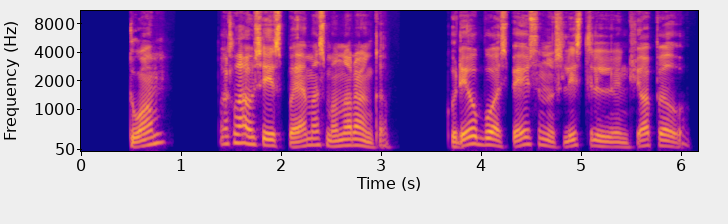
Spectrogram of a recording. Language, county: Lithuanian, Vilnius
